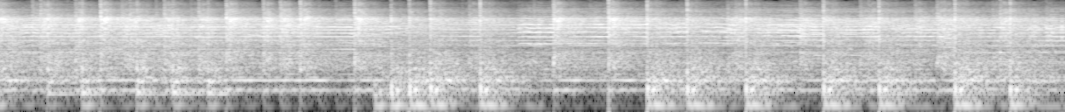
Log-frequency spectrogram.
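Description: Albanian folk dance music: a large double-headed drum (lodër) struck in a steady beat about twice a second, under a held, reedy melody on folk wind instruments.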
